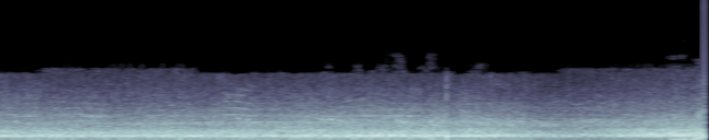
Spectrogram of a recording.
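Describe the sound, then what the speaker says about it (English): A big cricket stadium crowd roars steadily as Sehwag reaches his fifty against England, a dense, sustained wash of cheering from thousands of spectators that holds at full volume throughout. "Listen to this crowd."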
